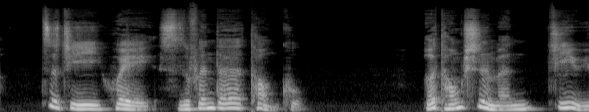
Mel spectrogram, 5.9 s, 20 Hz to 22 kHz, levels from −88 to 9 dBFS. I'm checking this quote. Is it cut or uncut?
uncut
